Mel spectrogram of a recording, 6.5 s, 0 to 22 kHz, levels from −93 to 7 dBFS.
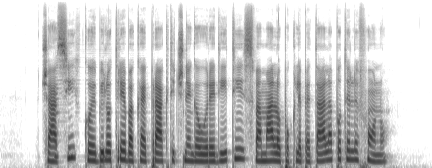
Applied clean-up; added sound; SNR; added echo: neural mask model DeepFilterNet 3.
